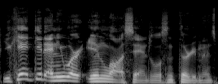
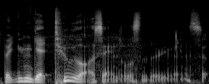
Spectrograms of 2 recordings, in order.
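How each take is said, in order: First: Quick line leaning on "in"; "in" picked out against the rest; stress on IN. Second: "to" punched for contrast; "to" picked out against the rest; stress on TO. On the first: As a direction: lean on the first "in" to contrast it. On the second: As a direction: lean hard on "to". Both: Real, not acted. Contrasts getting in with getting to.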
